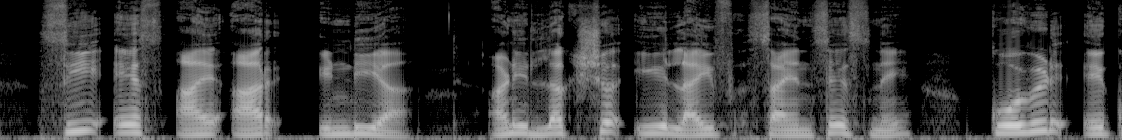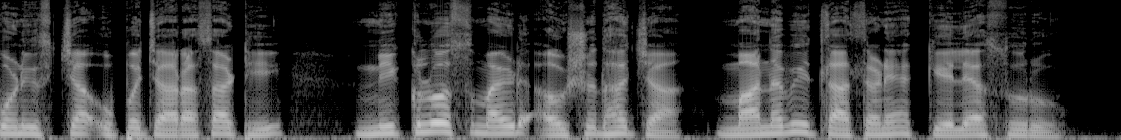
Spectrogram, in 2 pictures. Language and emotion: Marathi, neutral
